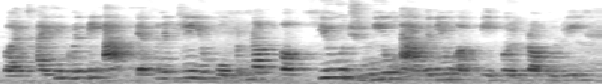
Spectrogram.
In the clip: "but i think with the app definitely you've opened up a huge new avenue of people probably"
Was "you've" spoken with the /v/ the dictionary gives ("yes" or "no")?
no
